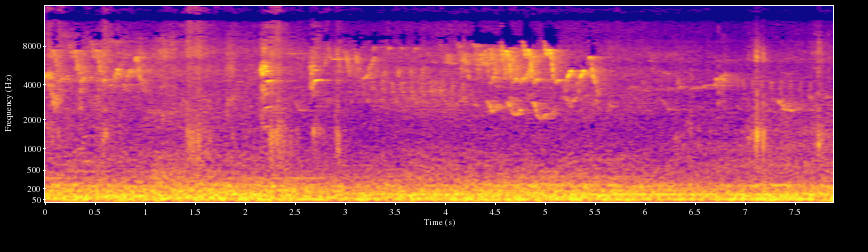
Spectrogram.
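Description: Wild birds chirping and calling in short bursts, several calls clustered about a second and a half in and again around four to five seconds in, over a steady low background rumble.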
